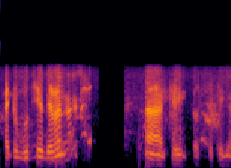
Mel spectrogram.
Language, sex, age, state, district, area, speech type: Bengali, male, 45-60, West Bengal, Howrah, urban, conversation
